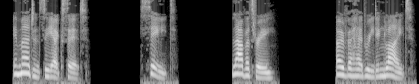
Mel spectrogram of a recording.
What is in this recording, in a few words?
inside an airplane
